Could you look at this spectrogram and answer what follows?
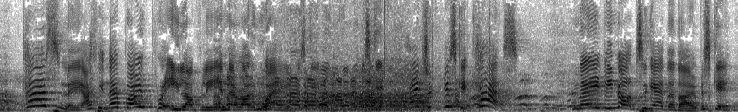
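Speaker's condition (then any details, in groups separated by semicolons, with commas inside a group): Tourette's syndrome; neurological condition, uncontrollable movements and noises (tics), uses wheelchair, long-standing; frequent vocal tics, hedgehog, beans, cats, random words and phrases, swearing, can't stay on script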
